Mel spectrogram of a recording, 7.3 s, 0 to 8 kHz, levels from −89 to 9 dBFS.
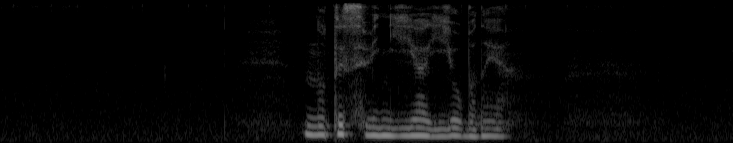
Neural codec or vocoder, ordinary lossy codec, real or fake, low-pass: none; none; real; 7.2 kHz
